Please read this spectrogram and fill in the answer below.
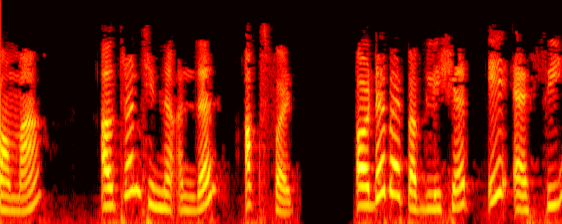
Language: Gujarati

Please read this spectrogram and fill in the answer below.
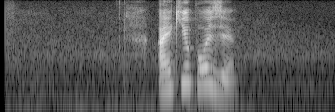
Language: Russian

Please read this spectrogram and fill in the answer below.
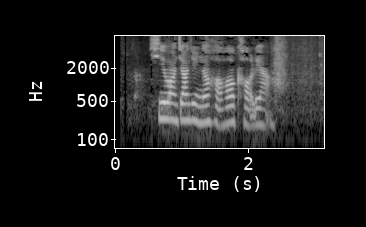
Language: Chinese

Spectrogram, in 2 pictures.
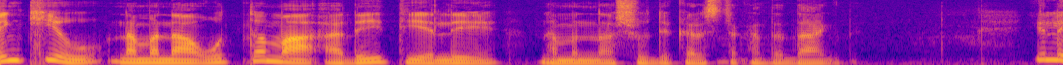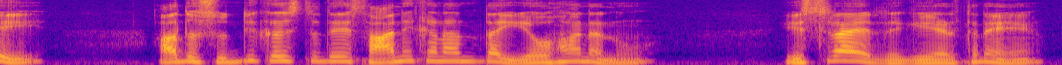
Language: Kannada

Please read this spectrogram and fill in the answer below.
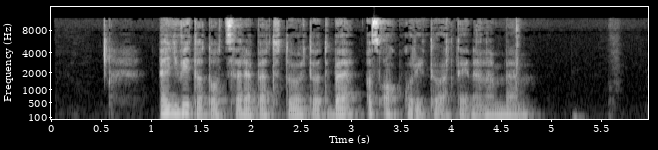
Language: Hungarian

